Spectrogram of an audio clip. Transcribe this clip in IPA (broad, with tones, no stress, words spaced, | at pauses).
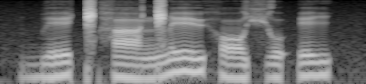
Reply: beː˨˦ǁʰaː˨ŋ͡ǁeː˦y̯hɔː˨ ço˨ ʔe˧i̯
